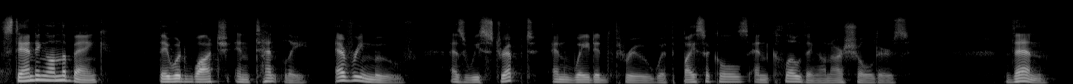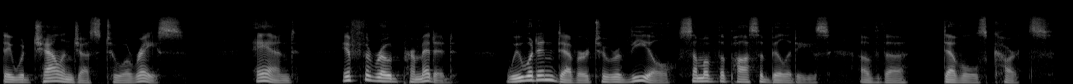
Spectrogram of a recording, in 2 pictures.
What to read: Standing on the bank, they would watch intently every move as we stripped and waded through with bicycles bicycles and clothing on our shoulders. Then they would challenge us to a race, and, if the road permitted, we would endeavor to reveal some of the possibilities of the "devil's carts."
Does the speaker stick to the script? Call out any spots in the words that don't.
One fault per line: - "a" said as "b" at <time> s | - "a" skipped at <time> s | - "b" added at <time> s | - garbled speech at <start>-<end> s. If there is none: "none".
- "bicycles" skipped at 7.5 s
